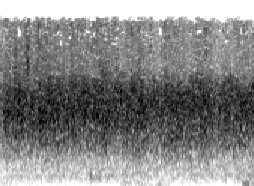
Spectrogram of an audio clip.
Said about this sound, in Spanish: Un aplauso para ellos. Gracias.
